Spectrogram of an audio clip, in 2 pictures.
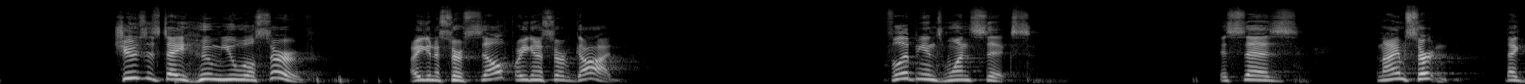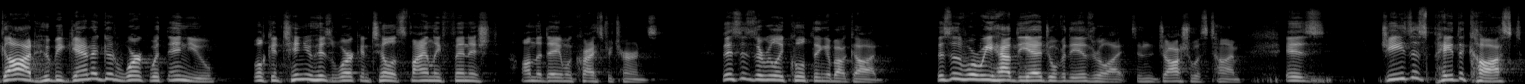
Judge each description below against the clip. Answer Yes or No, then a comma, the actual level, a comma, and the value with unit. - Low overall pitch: No, medium, 185 Hz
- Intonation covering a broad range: Yes, wide, 6.4 semitones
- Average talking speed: Yes, average, 150 wpm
